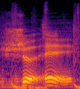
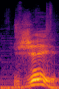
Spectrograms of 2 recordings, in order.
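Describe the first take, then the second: First: The word je is said in full before ai. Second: The vowel of je is dropped before ai. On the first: The speaker calls it wrong. "you would never say je ai" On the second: The speaker calls it right. "it's always j'ai"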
